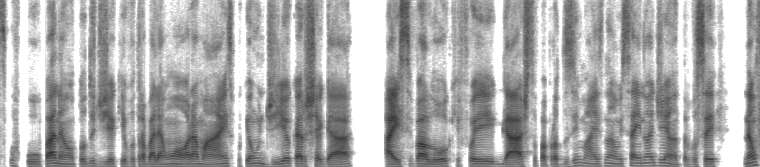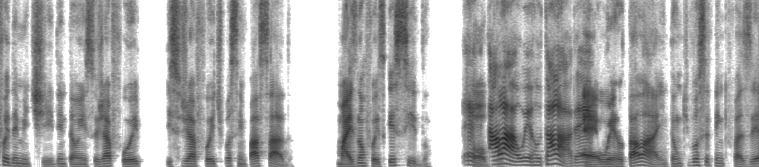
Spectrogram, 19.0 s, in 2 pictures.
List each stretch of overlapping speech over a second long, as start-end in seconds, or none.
none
